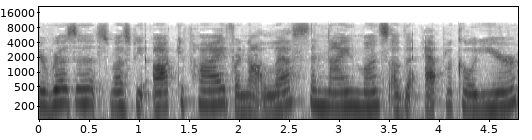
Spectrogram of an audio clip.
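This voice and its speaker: A woman speaks with fairly even intonation and a medium pitch at a moderate pace, noticeable background noise behind her. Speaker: town council member. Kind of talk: council meeting report. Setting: town council meeting.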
